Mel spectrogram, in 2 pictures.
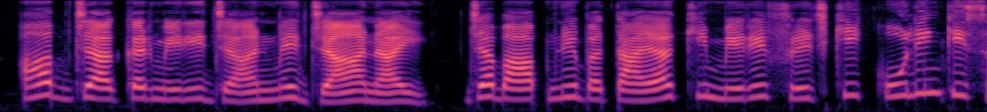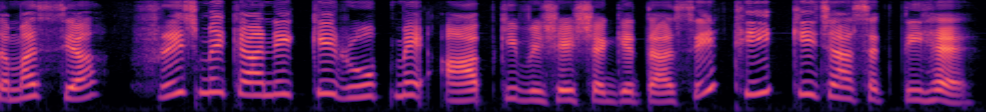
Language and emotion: Hindi, happy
